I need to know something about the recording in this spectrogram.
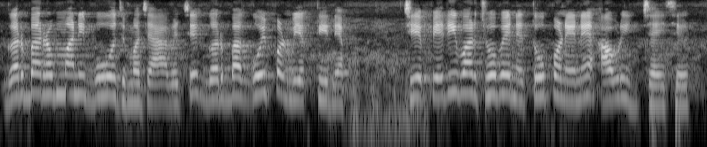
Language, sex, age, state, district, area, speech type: Gujarati, female, 30-45, Gujarat, Junagadh, urban, spontaneous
